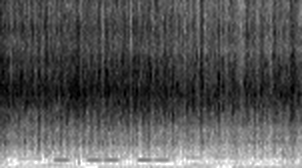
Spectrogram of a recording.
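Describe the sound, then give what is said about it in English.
Rattling of a snake's tail, used as an effect in a told fable, a continuous dry, hissing buzz sustained throughout over soft, low musical notes. “snakes, when they see anyone coming, they will always hiss or rattle their tail.”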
